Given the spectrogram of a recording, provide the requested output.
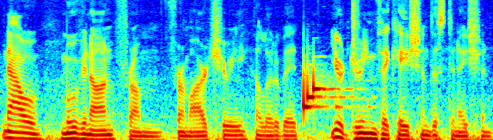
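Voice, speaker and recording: Noticeable background noise sits behind a man speaking at a moderate pace. His very deep, low voice shows ordinary pitch variation. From Brazil. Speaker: podcast host, Olympic archer. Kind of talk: podcast interview.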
